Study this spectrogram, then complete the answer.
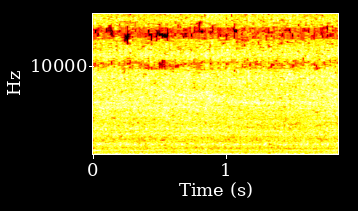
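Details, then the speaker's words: Toyota Wish with weak A/C and a cooling fan not running fully, after repair: steady even idle with constant cooling-fan whoosh, no knocks or squeals; cooling fan now working normally, no overheating shown. "ระบายความร้อนทำงานปกติแล้วนะครับมีหน้าดูนะรถระบายความร้อนนะครับทำงานปกติแล้วนะ"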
